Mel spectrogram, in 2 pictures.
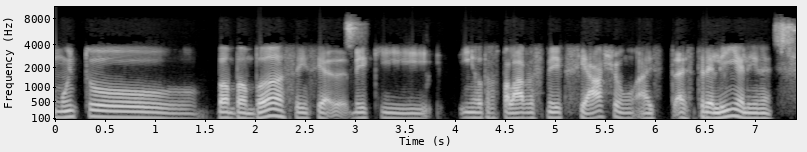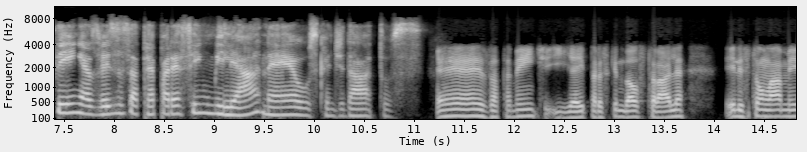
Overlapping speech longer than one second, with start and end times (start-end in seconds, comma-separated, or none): none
